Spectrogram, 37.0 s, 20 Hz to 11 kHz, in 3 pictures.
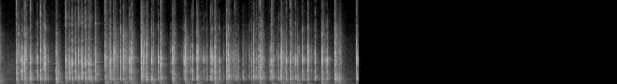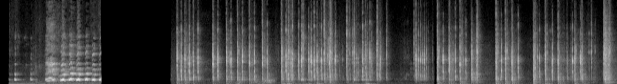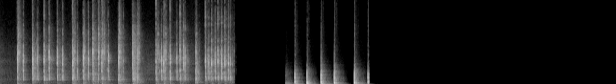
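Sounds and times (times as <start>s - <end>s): typing on computer keyboard: 0.0s - 7.2s, 15.8s - 29.4s.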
